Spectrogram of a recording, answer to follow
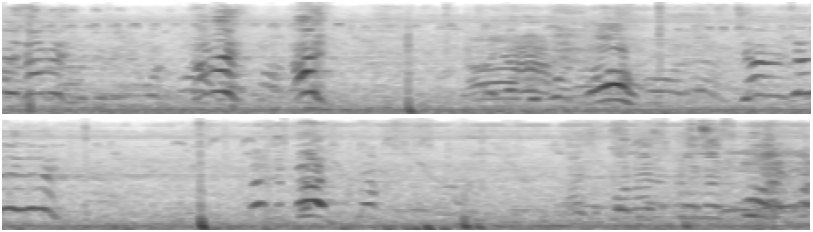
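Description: Short shouted calls from footballers across the pitch, one after another, with a few sharp knocks of the ball being kicked.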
